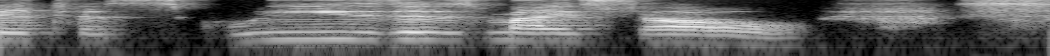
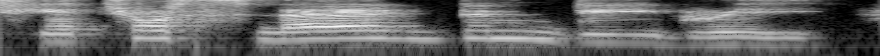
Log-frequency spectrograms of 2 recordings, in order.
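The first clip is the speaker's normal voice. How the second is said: ordinary delivery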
